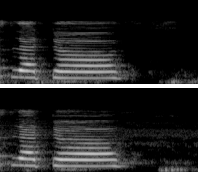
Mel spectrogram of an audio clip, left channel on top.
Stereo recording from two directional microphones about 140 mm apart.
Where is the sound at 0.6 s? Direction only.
25° left (ahead or behind).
